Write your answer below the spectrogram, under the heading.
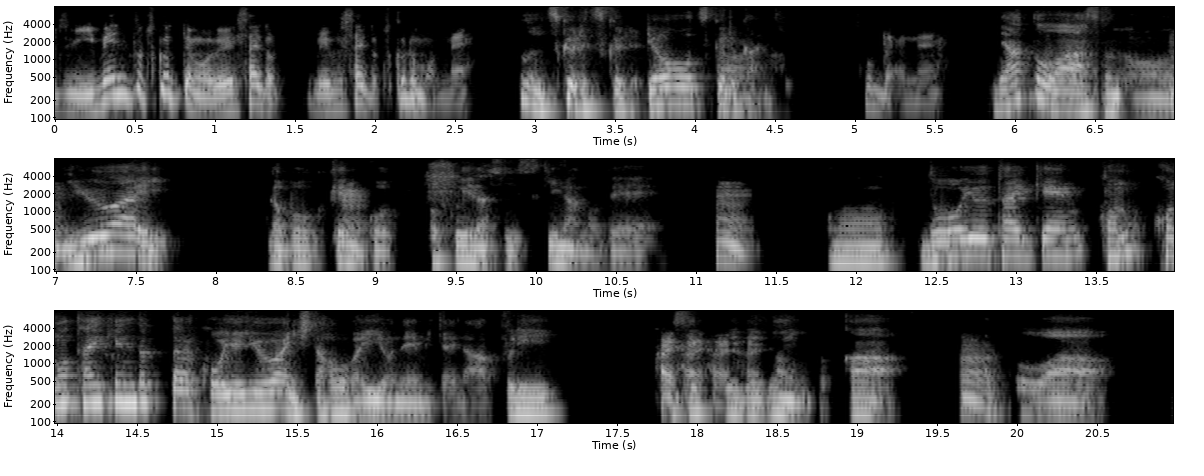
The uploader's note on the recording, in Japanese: オンライン会社説明会・仕事紹介コンテンツです。オンラインで録音しているので、音がちょっと途切れることがあるかもしれませんが、ご容赦ください。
